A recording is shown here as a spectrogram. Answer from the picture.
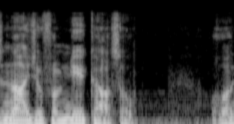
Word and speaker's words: Newcastle: receive the same friendly service says Nigel from Newcastle or Newcastle as it's more properly pronounced um yes but I wasn't talking about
